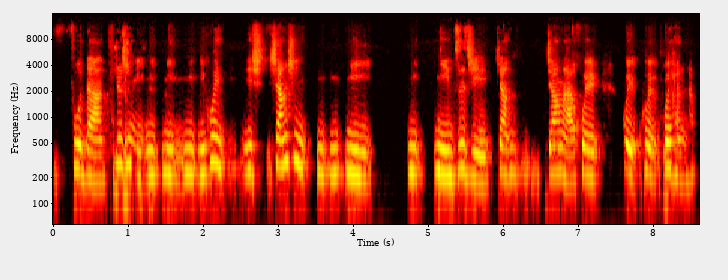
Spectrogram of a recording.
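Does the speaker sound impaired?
Yes: stuttering; since childhood, not yet overcome, may never overcome; still stutters; no stuttering when talking to self, stutters when talking with others; here repeated sounds, repeated words, prolonged sounds.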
